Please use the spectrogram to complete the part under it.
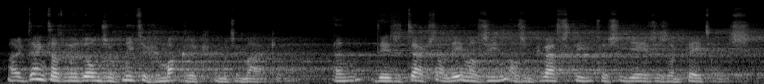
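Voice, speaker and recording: A man preaching a sermon and telling a story to children in a measured, solemn way. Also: on the high side, a little mellow, a little hiss or hum. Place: large church. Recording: echoey church hall with long reverb.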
